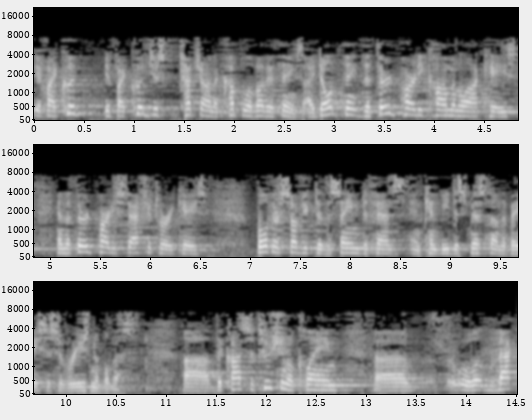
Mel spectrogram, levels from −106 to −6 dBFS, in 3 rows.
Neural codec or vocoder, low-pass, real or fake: none; 7.2 kHz; real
